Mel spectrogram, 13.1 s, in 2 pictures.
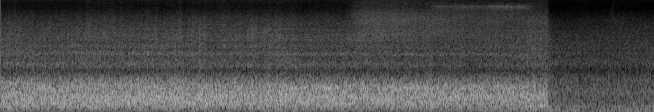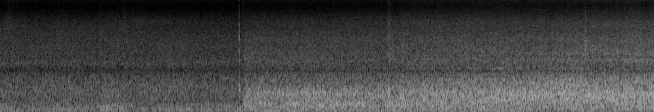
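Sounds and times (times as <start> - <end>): train wheels rumbling on track: 0.0 - 13.0
wind-like background: 0.0 - 13.0
faint high squeal: 3.5 - 5.5.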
